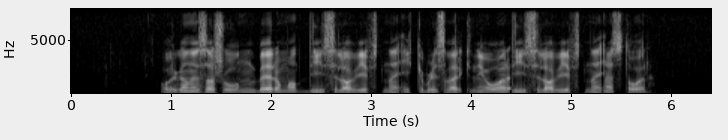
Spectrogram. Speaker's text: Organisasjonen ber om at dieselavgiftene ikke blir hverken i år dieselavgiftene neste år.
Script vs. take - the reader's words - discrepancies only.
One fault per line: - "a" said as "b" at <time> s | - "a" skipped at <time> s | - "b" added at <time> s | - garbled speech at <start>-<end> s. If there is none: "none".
none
